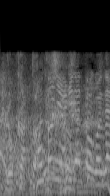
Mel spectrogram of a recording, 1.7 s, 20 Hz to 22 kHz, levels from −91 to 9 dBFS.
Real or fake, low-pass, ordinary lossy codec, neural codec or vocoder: real; 7.2 kHz; none; none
